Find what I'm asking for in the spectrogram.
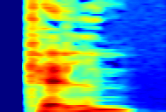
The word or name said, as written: KALDEN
